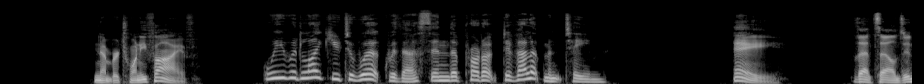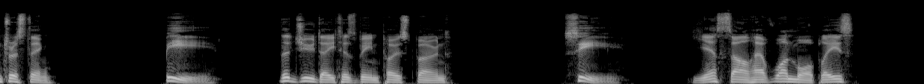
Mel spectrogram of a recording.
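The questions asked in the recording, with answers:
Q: We would like you to work with us in the product development team.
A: A: That sounds interesting.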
